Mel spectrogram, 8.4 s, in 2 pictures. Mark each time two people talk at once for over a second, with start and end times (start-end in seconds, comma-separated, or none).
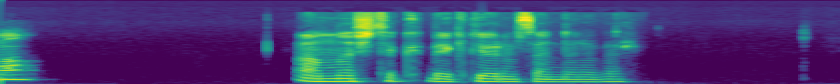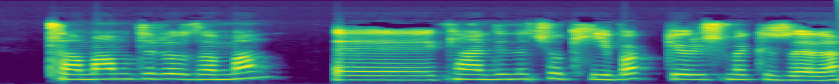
none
